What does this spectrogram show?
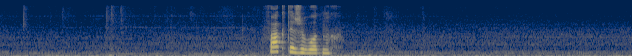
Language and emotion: Russian, neutral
